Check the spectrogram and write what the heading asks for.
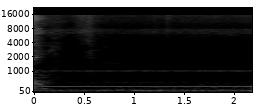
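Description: Quiet room tone in a pause between speech, holding two faint steady pure tones: a low hum and a higher, thin whine.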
